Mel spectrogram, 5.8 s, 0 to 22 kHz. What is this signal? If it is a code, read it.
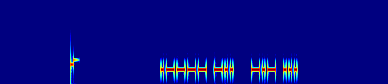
Morse code, heard as a keyed tone, about 32 wpm, 700 Hz. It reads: 1D KS
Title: Field Day Exchanges - 30wpm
